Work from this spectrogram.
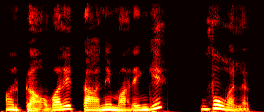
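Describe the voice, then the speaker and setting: A woman voicing a worried mother of two daughters in a cartoon, speaking softly and fretfully. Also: low voice, lively intonation, moderate pace, no echo, clean studio sound. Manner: soft, worried complaining.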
